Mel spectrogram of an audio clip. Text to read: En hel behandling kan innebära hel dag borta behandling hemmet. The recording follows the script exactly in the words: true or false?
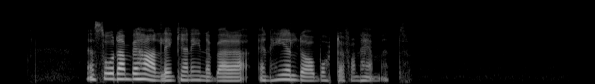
false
